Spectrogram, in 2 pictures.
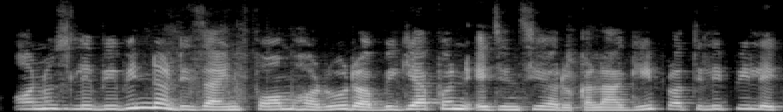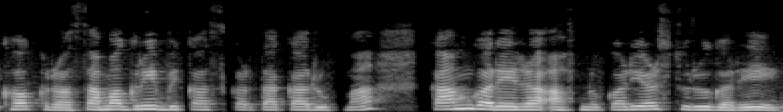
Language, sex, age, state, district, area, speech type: Nepali, female, 30-45, West Bengal, Kalimpong, rural, read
